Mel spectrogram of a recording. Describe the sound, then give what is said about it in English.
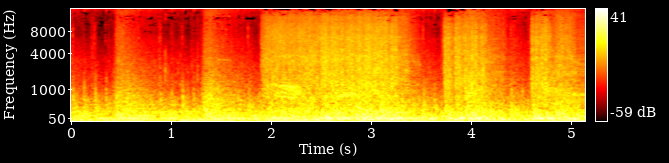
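Gunfire during an enemy fight in a video game: a loud, dense stream of rapid shots and booms, broken by a few brief pauses. “Stop reloading when I'm in the middle of shooting an enemy.”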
